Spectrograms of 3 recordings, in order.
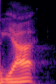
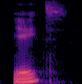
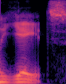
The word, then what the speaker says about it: Yates: Kyle Yacht. What did he say his name was? Yates. Kyle Yates is how you say it.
